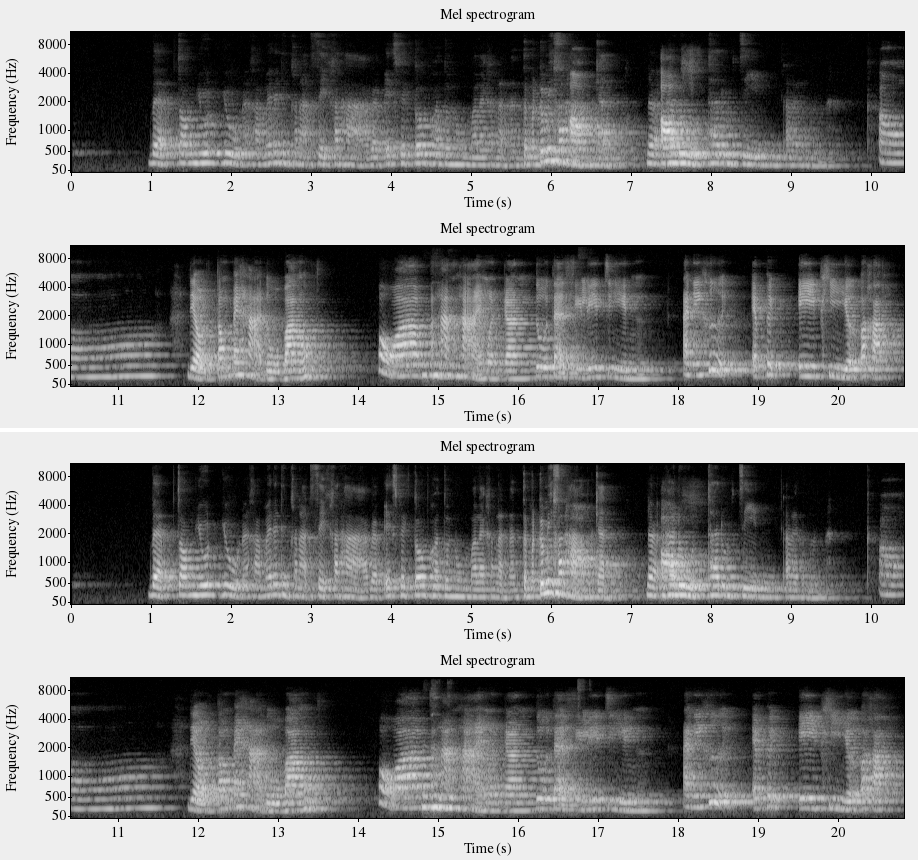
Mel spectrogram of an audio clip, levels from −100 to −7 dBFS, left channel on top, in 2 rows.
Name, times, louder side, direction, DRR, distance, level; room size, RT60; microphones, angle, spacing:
voice 1, 1.0-6.7 7.2-9.5 14.8-15.2, right 3 dB, 65° right, 6 dB, 0.4 m, -29 dB
voice 2, 6.2-6.8 7.4-7.6 10.1-11.4 11.9-13.4 14.2-17.6 18.1-18.6 18.9-19.2 19.5-20.7, left 3 dB, 90° left, 3 dB, 0.5 m, -28 dB
3.8 x 2.1 x 3.9 m, 1.3 s
head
